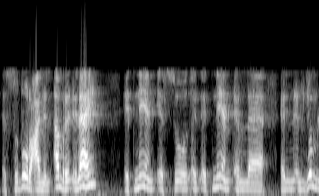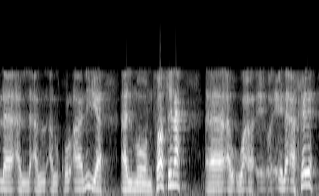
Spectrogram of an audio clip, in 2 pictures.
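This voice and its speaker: A male university lecturer with an Egyptian accent, his voice sitting slightly high for a man. He speaks slowly and deliberately, stretching words and circling back over his phrases. The sound comes through a thin, phone-like video call line. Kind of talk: online lecture on rhetoric. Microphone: computer mic on a video call. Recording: tinny phone-like call audio.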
